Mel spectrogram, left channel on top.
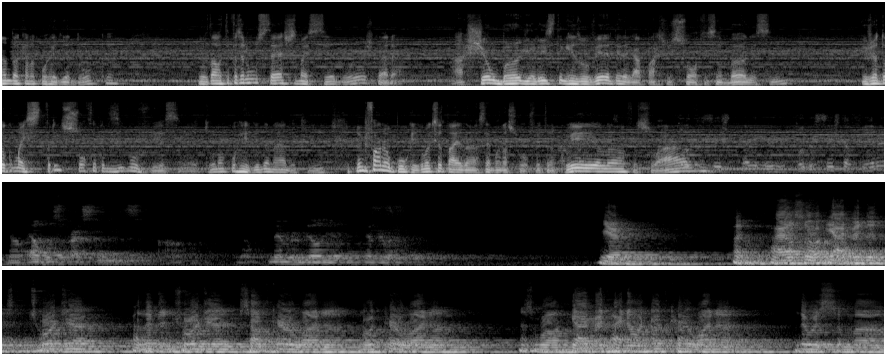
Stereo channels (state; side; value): different; both; correlation 0.00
